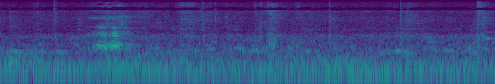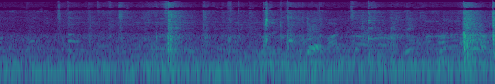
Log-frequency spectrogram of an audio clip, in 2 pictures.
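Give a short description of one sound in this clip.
Rackets strike a shuttlecock with sharp pops.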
